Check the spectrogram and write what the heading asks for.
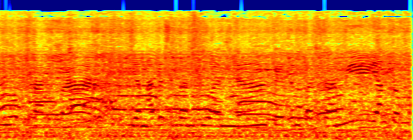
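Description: A woman speaking, over a steady low rumble.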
